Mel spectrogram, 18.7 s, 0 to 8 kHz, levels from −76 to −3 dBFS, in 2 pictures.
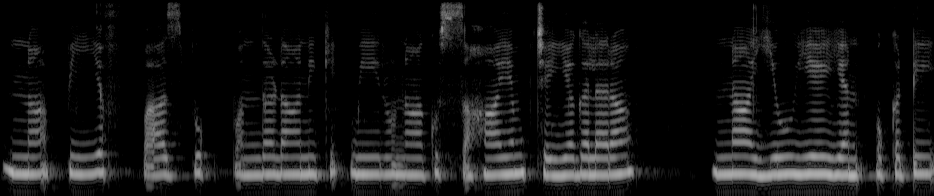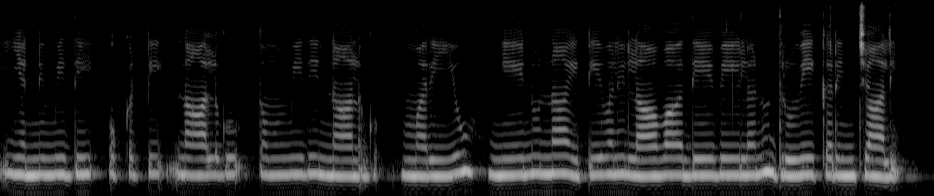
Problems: background sounds at intervals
